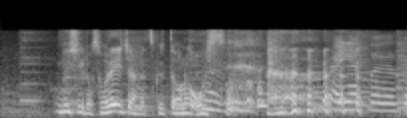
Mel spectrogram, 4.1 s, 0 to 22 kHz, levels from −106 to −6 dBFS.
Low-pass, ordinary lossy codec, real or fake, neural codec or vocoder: none; none; fake; codec, 16 kHz, 6 kbps, DAC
